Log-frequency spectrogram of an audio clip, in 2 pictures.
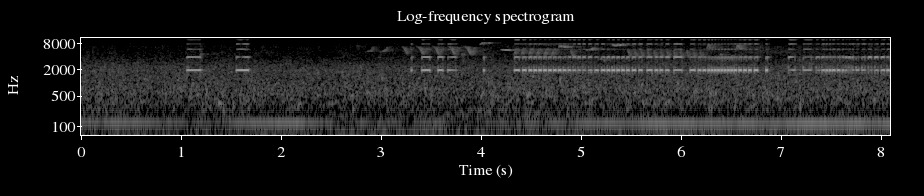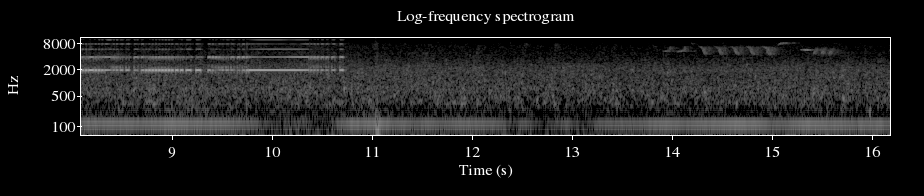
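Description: Garrett Pro Pointer pinpointer sounding its high-pitched alert as it is probed through loose dug soil: two short beeps about a second in, then a near-continuous alert tone for about six seconds that pulses in strength. The alert signals a metal target close to the probe tip, a penny in the spoil.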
